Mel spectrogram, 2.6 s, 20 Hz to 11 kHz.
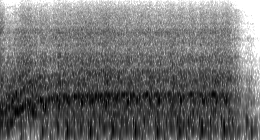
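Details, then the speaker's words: Husqvarna/AYP lawn tractor, roughly 8–10 years old, first start after repairing a fractured shift rod by the transmission; engine catches quickly and settles into an even, steady firing rhythm before shutting off; normal engine start. "I figure we'll go fire it up and see what she does. I've never had this running yet, so hopefully it runs fine."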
